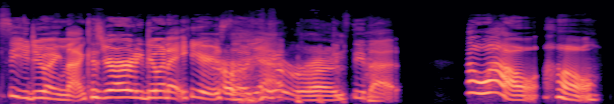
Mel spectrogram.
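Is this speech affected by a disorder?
No.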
